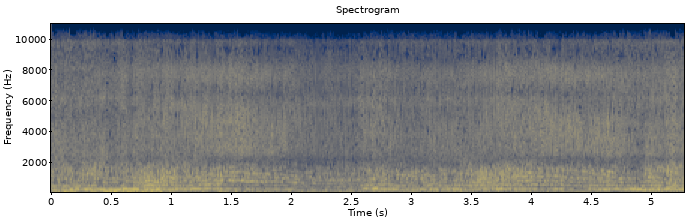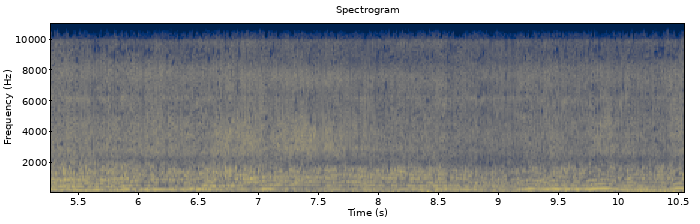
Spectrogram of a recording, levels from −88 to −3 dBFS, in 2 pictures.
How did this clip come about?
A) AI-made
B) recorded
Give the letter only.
A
